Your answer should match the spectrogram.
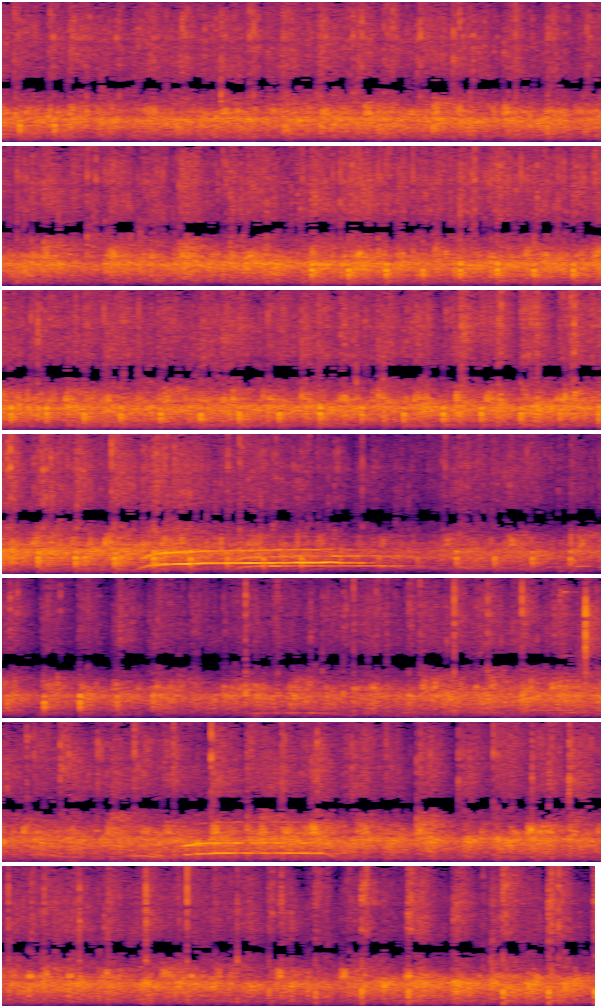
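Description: Audience applauding steadily in a hall, swelling for a couple of seconds about halfway through and then easing off a little. A few voices call out over the clapping about halfway through and again later.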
